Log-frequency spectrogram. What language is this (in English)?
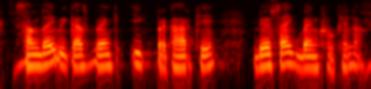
Bhojpuri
